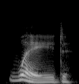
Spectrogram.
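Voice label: "weid", Proto-Indo-European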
